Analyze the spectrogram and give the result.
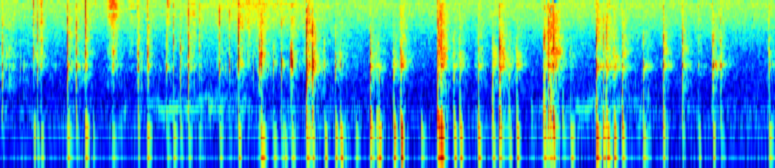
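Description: The cardstock cover of a small pocket Field Notes paper notebook is scratched with long nails while held close to the mic. A quick, uneven run of short, dry scratching taps follows, each one sharp and brief with a deep, close thump underneath and little high-end hiss. The taps die away almost instantly.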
